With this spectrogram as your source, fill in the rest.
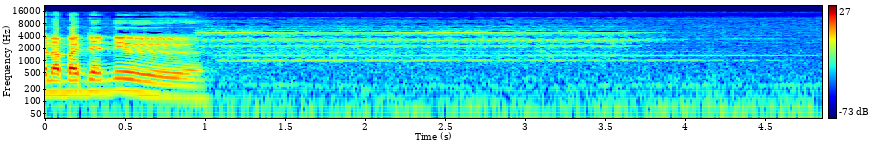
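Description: A laser beam hums steadily with a high tone.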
